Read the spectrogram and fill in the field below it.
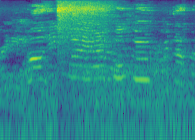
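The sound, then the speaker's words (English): Steady low engine rumble and road noise inside a moving bus, with a brief hiss of air midway and indistinct voices murmuring in the background. “I'm being disrespected on the bus.”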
